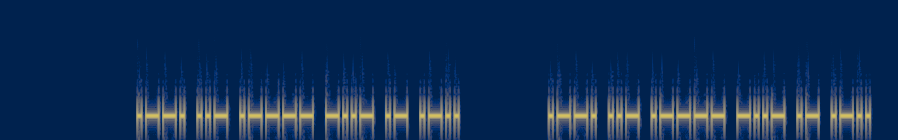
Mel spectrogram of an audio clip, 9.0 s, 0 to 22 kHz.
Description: Morse code, heard as a keyed tone, about 28 wpm, 700 Hz. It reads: PU1XAL PU1XAL
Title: DXCC-100 Call Signs - 6 Characters - Repeated 3x - 28wpm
